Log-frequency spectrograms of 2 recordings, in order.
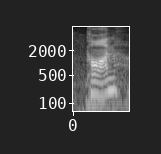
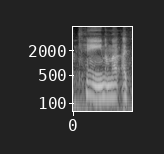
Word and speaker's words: Caen: Caen, or Kane. It's Caen.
